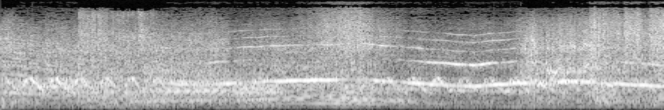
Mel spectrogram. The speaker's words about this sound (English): The bumper comes off the car. They run into a cliff.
